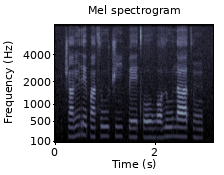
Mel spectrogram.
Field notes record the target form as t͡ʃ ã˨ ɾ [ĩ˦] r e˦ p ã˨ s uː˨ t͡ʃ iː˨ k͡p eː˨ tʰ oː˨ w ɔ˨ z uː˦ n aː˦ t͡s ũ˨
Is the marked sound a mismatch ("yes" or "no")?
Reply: no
